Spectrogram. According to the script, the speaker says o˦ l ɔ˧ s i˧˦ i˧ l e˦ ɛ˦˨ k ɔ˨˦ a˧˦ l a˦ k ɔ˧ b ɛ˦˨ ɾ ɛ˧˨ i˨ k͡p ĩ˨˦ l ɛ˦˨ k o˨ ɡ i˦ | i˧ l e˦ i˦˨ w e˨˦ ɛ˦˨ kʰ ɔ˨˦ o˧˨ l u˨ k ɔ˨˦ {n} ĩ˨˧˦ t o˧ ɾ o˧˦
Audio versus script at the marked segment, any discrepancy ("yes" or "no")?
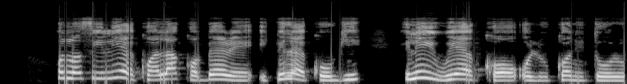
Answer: no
